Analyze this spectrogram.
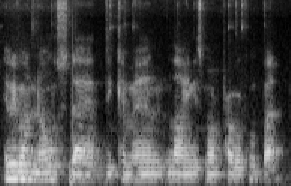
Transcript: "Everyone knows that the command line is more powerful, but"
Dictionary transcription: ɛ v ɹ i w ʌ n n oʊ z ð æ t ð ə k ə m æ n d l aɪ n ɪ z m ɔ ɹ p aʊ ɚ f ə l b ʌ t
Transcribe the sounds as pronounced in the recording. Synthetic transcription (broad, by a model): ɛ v ɹ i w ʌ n n oʊ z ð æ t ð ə k ə m æ n d l aɪ n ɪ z m ɔ ɹ p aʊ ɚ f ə l b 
